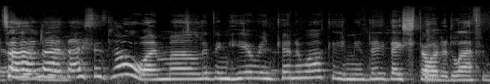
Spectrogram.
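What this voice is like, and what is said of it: New York Brooklyn accent. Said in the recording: “You're either from New York or you're from Brooklyn... it's just the accent. I can't get rid of it.”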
